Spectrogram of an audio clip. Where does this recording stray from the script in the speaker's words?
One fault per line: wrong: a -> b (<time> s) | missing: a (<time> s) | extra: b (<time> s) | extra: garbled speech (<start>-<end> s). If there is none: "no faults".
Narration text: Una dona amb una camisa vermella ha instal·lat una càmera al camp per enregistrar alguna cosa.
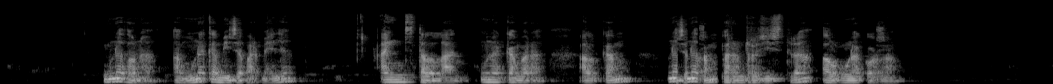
extra: garbled speech (6.7-7.2 s)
